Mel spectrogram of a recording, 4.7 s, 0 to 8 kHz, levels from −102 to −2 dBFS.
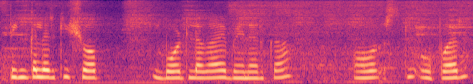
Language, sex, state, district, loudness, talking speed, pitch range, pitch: Hindi, female, Himachal Pradesh, Shimla, -17 LUFS, 150 wpm, 230-260 Hz, 240 Hz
